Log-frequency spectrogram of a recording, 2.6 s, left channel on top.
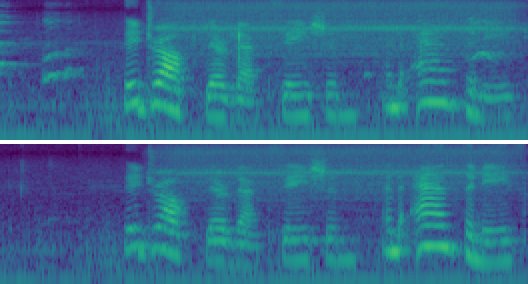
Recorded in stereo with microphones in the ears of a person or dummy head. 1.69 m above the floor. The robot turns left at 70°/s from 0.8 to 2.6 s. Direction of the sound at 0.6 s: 40° left.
